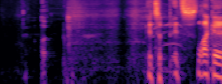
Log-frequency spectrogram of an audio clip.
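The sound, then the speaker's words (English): A long, noisy exhale of heavy breathing by a quiz contestant during a baseball trivia question, soft, followed by short bursts of voices talking. “he's breathing heavy because he sees a sense as an opportunity here to take the match away from”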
